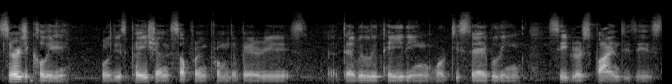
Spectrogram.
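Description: Intonation is fairly even. The delivery keeps a moderate pace. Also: man.

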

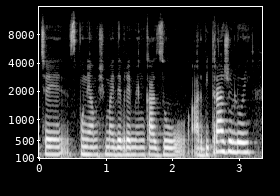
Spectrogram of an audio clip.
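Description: A woman talks with fairly even intonation. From Romania, Zalău; Romania. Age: 20s. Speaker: coach, talk show guest. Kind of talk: TV interview. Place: studio. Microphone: lapel.

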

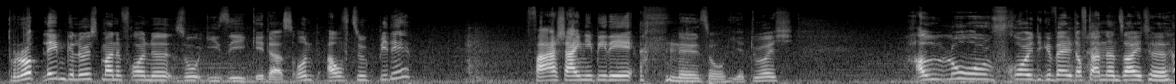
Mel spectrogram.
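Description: A high-pitched man at a fairly slow pace, with noticeable background noise. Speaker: gaming YouTuber. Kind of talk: let's play commentary. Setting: home recording. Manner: animated.

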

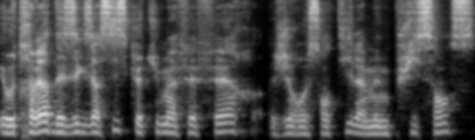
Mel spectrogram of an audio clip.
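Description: A man talks at a fairly quick pace with ordinary pitch variation, and the background is quiet. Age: 30s. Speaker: personal development coach and speaker; personal development coach, speaker. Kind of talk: interview. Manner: animated. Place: home room. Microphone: earbuds.

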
